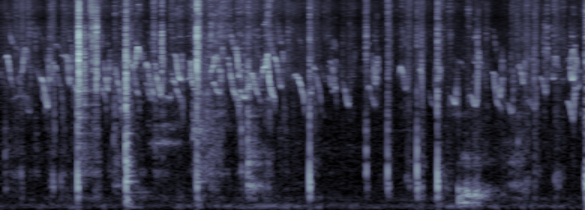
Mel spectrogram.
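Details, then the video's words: Captive Pakistani Dakhni teetar chicks at feeding: rapid bursts of thin, high chirps that swoop down and up, overlapping from several birds, broken by loud clicking taps and a brief low rustle. "pakistani dakhni teetar chicks feeding"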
